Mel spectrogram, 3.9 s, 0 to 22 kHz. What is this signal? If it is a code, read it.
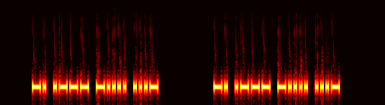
Morse code, heard as a keyed tone, about 46 wpm, 700 Hz. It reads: NJ6V NJ6V
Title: USA Call Signs - 4 Characters - Repeated 2x - 45wpm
